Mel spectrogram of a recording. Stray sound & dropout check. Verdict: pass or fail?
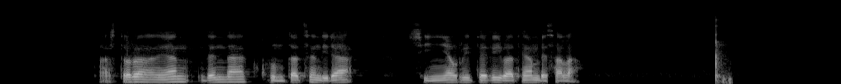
fail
